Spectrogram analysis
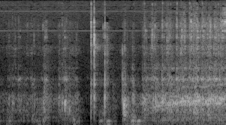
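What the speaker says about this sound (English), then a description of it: "Sew along the length of the top of the sleeve." A sewing machine stitches a raglan sleeve in quick, rhythmic bursts. A short pause and a few clicks come before a steady, close run of stitching.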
